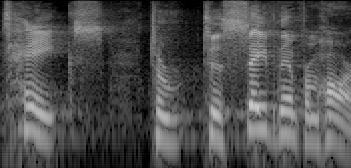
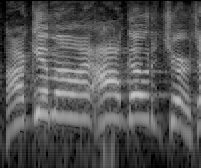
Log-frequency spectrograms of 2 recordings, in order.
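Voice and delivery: exasperated surrender; 8 semitones higher, 5 dB louder than usual. Retold or imitated. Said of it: "you're like".

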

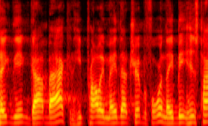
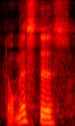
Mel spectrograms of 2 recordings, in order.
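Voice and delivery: hushed repeat; 10 dB quieter, slower than usual. Shown as a demonstration. Pastor repeats his warning to the congregation, softly. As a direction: lean in and repeat it under your breath.

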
